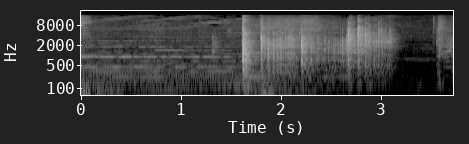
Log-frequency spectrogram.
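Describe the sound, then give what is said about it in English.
Dice rolled for initiative clatter across a hard tabletop: a sharp first impact, then a quick flurry of rattling bounces that settle and stop, over a faint steady hum with no voices. “Roll initiative.”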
